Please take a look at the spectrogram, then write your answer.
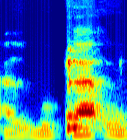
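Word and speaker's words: البكاء: Istiqnaf in itu harfu syartin azza fil madi alaika jar majrur al bukaa maf'ul Buka'u, bi bacanya al-buka'u.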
